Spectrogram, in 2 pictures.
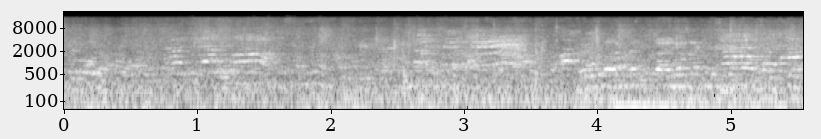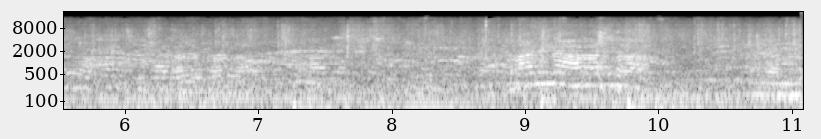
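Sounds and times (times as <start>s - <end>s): street noise: 0.0s - 11.0s
voices chattering: 0.0s - 11.0s.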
